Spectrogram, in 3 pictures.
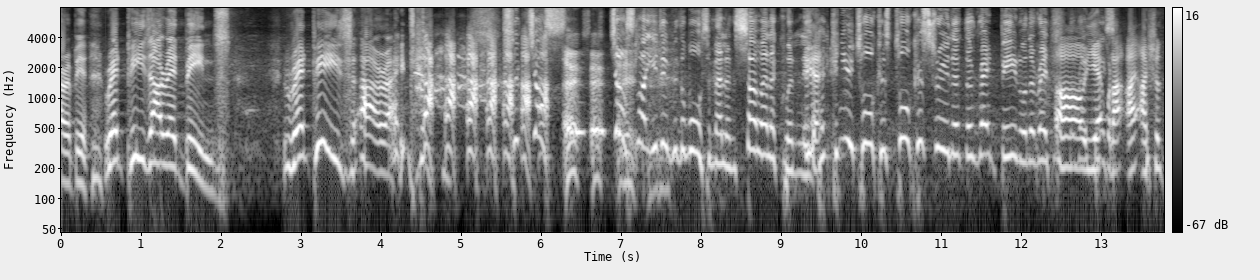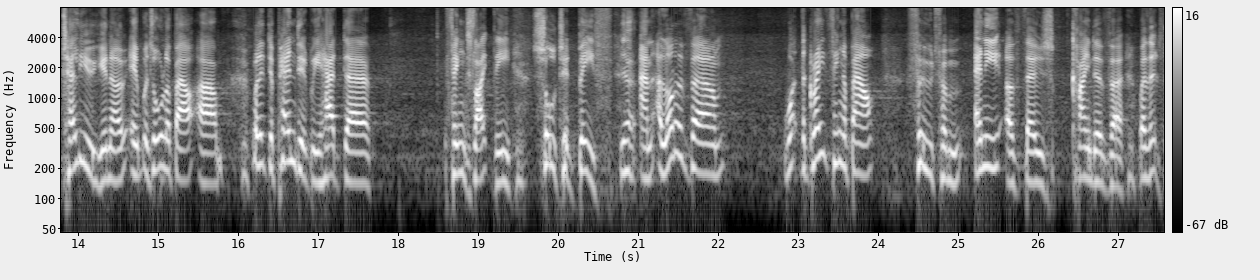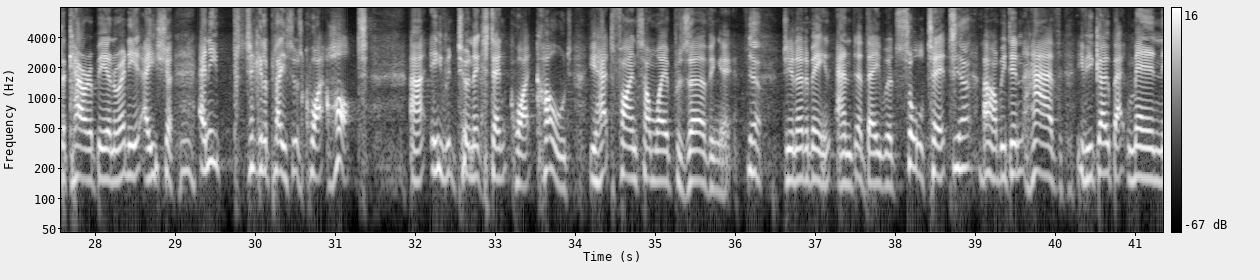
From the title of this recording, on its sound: recorded at the BBC Good Food Show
